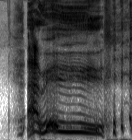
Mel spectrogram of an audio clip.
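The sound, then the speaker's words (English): A loud, eerie howl rises in pitch and holds steady for about a second and a half, then cuts off, followed by a few short, quick sounds. “this time, the this howl is, is my favorite fart so far.”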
